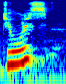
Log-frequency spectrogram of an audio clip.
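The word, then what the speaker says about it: joule: su sigla es el jules que se escribe julio pero se pronuncia jules y se simboliza o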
